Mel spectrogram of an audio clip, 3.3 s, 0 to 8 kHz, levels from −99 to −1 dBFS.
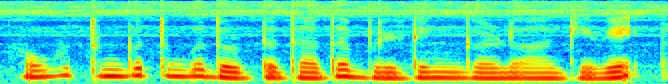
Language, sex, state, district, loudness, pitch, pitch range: Kannada, female, Karnataka, Bangalore, -17 LUFS, 160 Hz, 150-195 Hz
